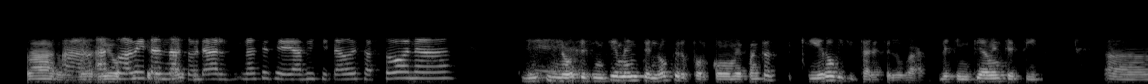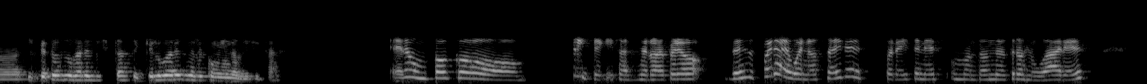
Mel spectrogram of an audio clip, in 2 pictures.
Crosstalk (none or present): present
